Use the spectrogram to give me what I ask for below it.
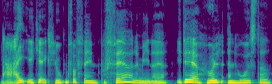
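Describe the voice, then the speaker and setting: A narrator voicing a crude, cocky young male sailor, rising high when he mocks. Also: vocal fry, mellow, no echo. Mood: mocking. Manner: crude, mocking.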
